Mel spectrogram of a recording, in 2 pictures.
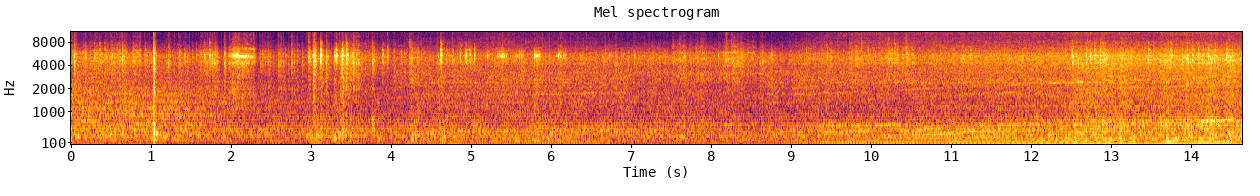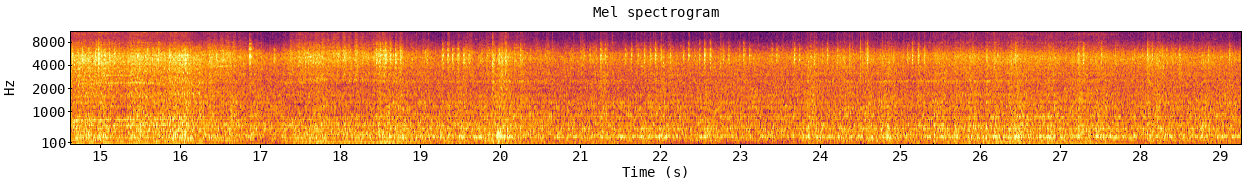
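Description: Land Rover Series II engine and drivetrain heard from inside the cab while driving. The engine note climbs steadily for several seconds, drops sharply about seventeen seconds in, then holds steady, over constant road noise.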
